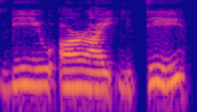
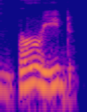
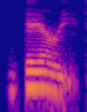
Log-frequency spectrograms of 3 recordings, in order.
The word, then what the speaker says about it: buried: be to bury the dead okay this one is spelled as b-u-r-i-e-d you read it as buried but this is pronounced as buried buried okay can you say it buried all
